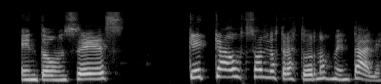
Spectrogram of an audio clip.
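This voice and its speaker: A woman speaks at a high pitch against a quiet background, the sound dry and close with no echo. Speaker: mental health speaker. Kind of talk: online workshop talk.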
